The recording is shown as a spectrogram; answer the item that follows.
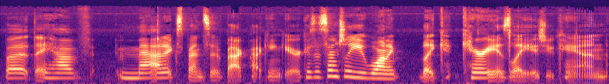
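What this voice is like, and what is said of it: Connecticut accent, dropped T's. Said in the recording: “I have a Connecticut accent, so I hope you understand what I mean when I say tent. ... We don't pronounce our T's.”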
